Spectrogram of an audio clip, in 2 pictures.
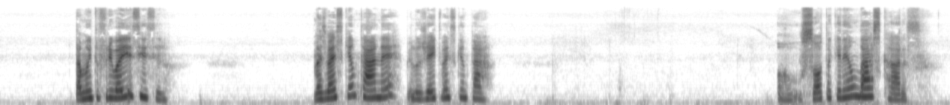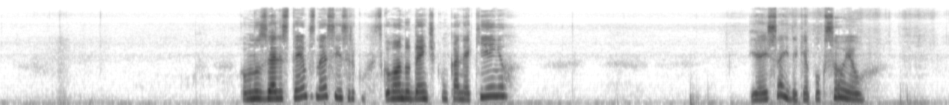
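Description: A man blows a small hand-held call close by, in short warbling bursts with pauses between them.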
